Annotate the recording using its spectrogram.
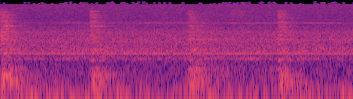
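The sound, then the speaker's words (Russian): An old mechanical tower clock in the attic of the Winter Palace at the Hermitage ticks slowly and evenly, about once a second. Each tick is a dull clunk over a steady low mechanical hum, with no one speaking. The clock is wound at least three times a week. “Вот если мы остановимся минутку, мы услышим, как бьется сердце Эрмитажа.”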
